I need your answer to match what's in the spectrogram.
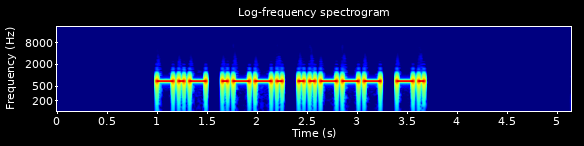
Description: Morse code, heard as a keyed tone, about 22 wpm, 700 Hz. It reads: KP2N
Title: K1USN SST QSO Practice - 22wpm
